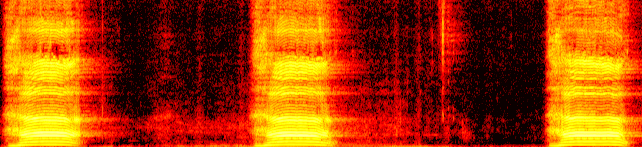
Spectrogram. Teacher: زبان کی جڑ کو حلق کی طرف دبائے بغیر باریک اور بغیر رگڑ کھاتی سانس میں پڑھیں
